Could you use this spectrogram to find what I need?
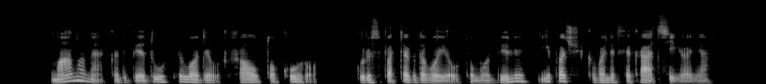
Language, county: Lithuanian, Šiauliai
